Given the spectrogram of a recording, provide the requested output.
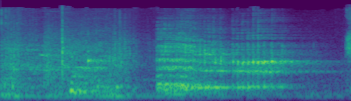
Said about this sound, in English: Oh, I got a burp. Hold on.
